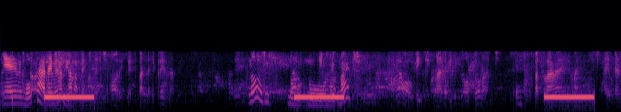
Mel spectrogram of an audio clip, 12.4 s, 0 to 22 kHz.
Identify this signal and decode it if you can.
Ringback tone (Europe, 425 Hz), with speech.
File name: out- -2005- - - .0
